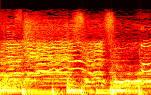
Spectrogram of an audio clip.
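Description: Gospel choir singing a French worship song live, a lead voice over backing singers, with band accompaniment and a steady beat.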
